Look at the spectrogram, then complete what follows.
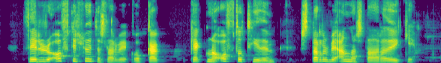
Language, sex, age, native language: Icelandic, female, 30-39, Icelandic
